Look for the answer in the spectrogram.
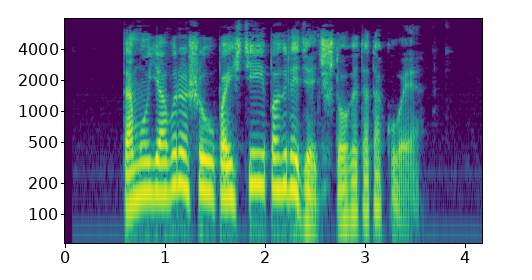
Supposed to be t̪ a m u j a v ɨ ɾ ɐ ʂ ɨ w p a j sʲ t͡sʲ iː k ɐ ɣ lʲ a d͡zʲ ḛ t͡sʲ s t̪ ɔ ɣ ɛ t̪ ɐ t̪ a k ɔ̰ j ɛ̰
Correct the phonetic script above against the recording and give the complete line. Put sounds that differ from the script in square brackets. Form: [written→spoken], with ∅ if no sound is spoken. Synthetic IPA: t̪ a m u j a v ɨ ɾ ɐ ʂ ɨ w p a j sʲ t͡sʲ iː [k→p] ɐ ɣ lʲ a d͡zʲ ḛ t͡sʲ [s→ʂ] t̪ ɔ ɣ ɛ t̪ ɐ t̪ a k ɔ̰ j ɛ̰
